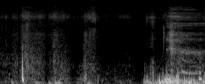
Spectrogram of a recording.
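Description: Footsteps and body movement in deep, soft snow: faint scattered crunches at first, then from about one and a half seconds in a heavier, low rumbling flurry of thuds as a child plunges into a snowdrift. A short brief vocal sound comes near the start.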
